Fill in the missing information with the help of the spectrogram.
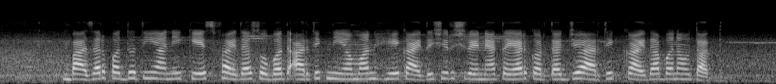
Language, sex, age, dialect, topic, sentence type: Marathi, female, <18, Varhadi, banking, statement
